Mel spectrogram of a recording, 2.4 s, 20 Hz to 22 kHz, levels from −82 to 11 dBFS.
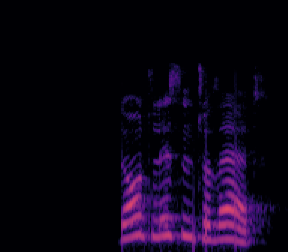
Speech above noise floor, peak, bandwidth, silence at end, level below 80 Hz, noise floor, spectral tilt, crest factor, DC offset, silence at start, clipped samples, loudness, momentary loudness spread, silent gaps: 52 dB; -22 dBFS; 8.2 kHz; 0.25 s; -78 dBFS; -88 dBFS; -5 dB/octave; 16 dB; under 0.1%; 1 s; under 0.1%; -36 LUFS; 5 LU; none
